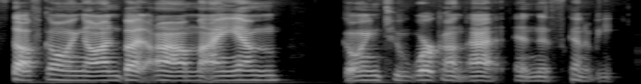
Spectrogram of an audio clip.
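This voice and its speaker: A woman's voice: sits low, level tone, normal speed, gravelly, fairly bright tone. A woman in her thirties chatting casually as an interview guest, enthusiastic, informal and giggly. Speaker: podcast guest, fan audio drama creator. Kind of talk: casual chat, interview answers.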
